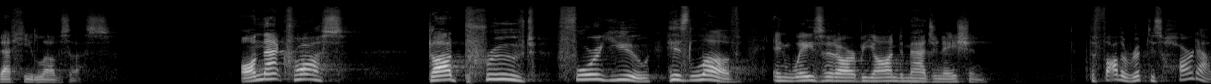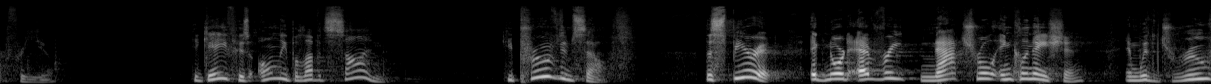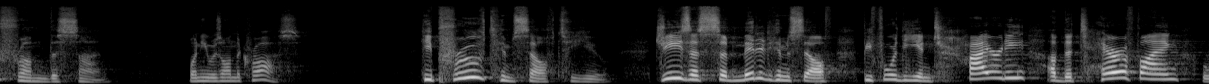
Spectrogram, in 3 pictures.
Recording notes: Message Preached at Valley Creek Church.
